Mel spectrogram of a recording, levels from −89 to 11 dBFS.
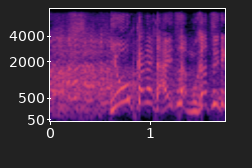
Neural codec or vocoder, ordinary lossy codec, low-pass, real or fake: none; Opus, 64 kbps; 7.2 kHz; real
